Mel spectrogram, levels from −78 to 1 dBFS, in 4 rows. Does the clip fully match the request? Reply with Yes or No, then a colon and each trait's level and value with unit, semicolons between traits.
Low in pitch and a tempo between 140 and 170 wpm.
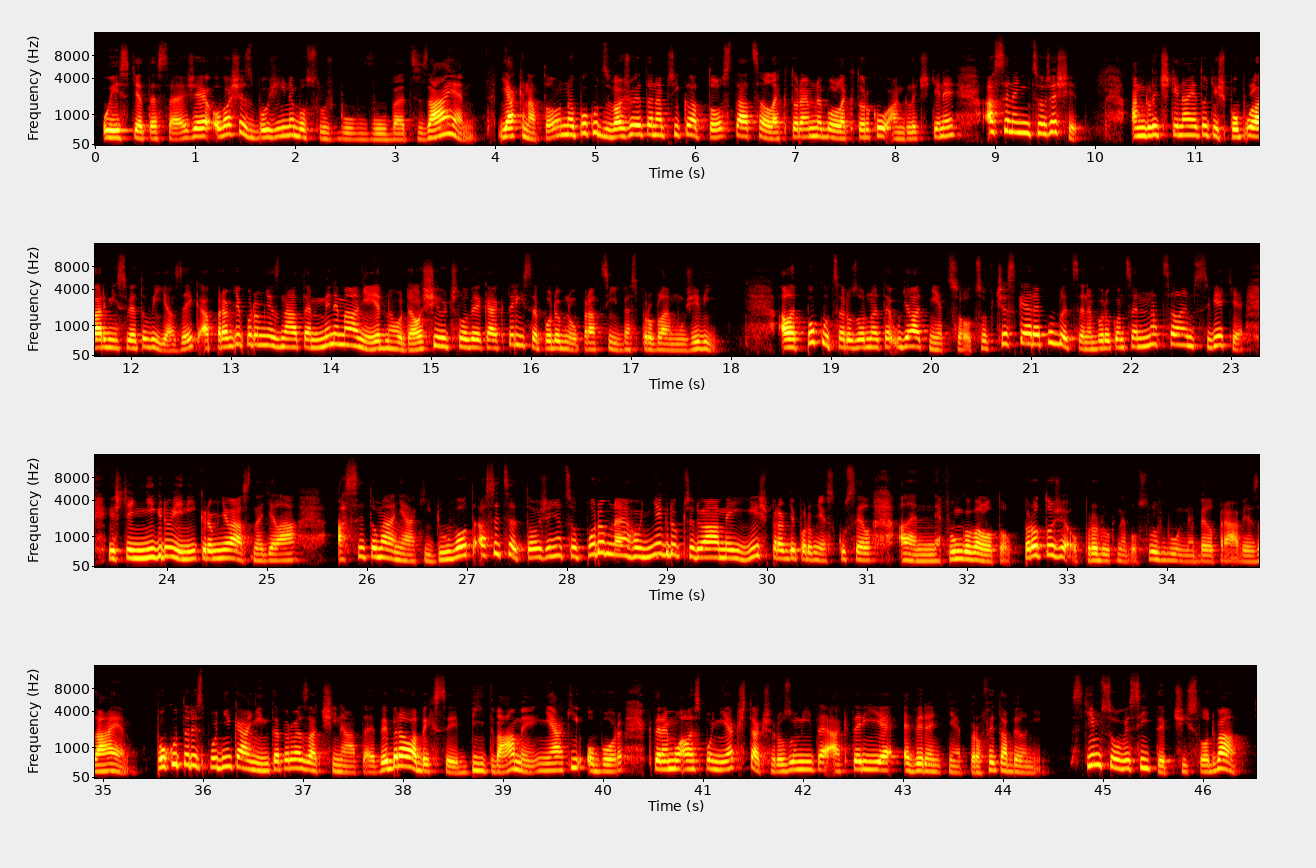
No: high, 230 Hz; average, 165 wpm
